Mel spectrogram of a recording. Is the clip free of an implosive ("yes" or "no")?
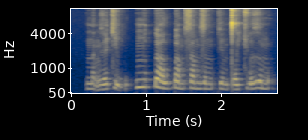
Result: no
